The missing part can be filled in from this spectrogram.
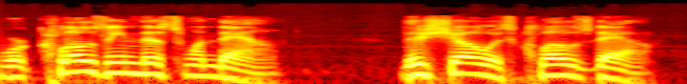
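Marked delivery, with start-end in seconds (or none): none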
